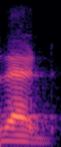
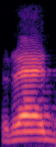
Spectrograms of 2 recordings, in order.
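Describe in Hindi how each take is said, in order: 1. स्वर छोटा है, 'red' की तरह। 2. स्वर छोटा है, 'red' की तरह।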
